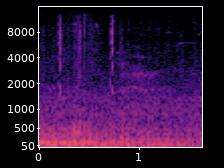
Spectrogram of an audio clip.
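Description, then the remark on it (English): A male hummingbird flying around inside a trap chirps twice, each a quick, thin, high-pitched squeak about half a second apart, over a steady low rumbling hum. “He's going to talk to us while he's flying around in there.”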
